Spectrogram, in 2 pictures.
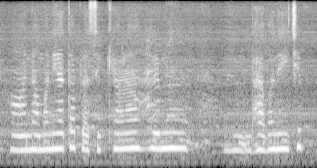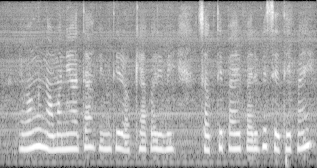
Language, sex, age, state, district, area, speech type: Odia, female, 30-45, Odisha, Subarnapur, urban, spontaneous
